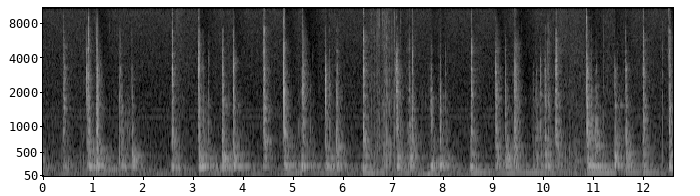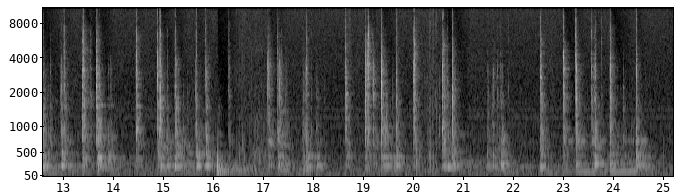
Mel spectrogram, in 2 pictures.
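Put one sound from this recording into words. A man plays a snare drum with sticks in quick, irregular bursts.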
